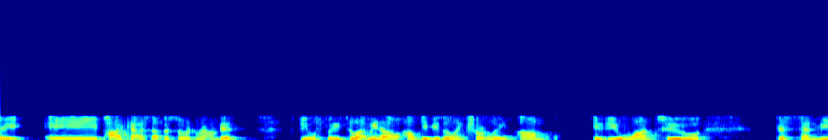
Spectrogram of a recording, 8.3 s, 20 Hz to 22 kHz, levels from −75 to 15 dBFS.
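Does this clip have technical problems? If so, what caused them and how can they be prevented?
Yes. Throughout, the speech sounds muffled and hoarse, with smeared consonants and no brightness above about 4 kHz. This is the G.723.1 codec at a very low bitrate, around 6.3 kbit/s, and the damage is heavy. The codec discards everything above telephone bandwidth and models the voice coarsely in 30 ms frames, so fast changes in the sound get blurred together. Using a wideband codec with a higher bitrate, such as Opus, would prevent this.

From 5.99 to 6.07 s there is a short smeared stretch where the speech turns briefly weak, then recovers. This is VoIP packet loss concealed by the speech codec. About 30 ms of audio went missing, which fits a single lost frame. The decoder filled the gap by repeating its last pitch and spectral shape at falling gain. Because each frame depends on the previous one, the distortion runs past the gap itself. 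A steadier network path, a jitter buffer, or forward error correction would prevent it.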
